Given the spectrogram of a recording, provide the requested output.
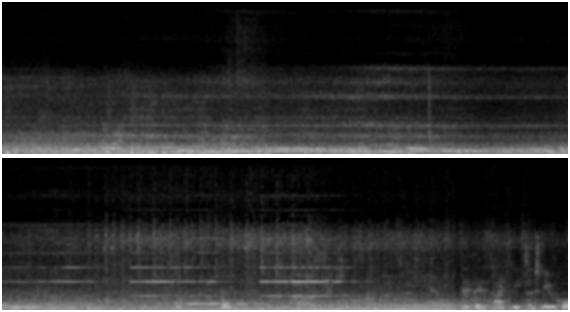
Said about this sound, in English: This train is for London Waterloo. The next station is Weybridge. Hi, listeners. We're on the train, and uh, yes, we're we're all here.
